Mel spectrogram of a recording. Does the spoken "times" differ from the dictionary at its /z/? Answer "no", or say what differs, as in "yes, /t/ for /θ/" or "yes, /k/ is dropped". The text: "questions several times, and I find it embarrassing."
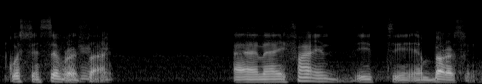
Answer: yes, /z/ is dropped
